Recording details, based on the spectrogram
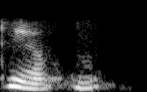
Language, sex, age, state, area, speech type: Sanskrit, male, 18-30, Delhi, urban, conversation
